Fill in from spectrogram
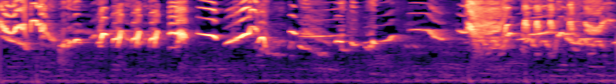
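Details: Oriental magpie-robin, loud contest bird song used to provoke rivals: fast repeated whistled notes around four per second, sweeping slurs, then a harsh rasping chattering burst.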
